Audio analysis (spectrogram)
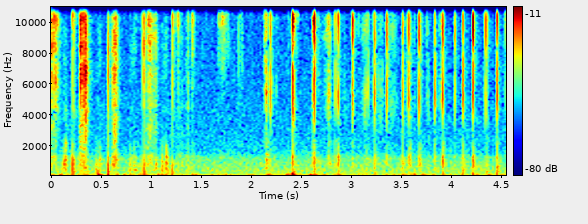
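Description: A small, solid piece of frosty ice is held in the hands above a towel and tapped and scratched with long fingernails. The result is a rapid series of sharp, bright clicks with brief scratchy rustles between them. Each tap stops almost instantly, over a faint low hum.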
